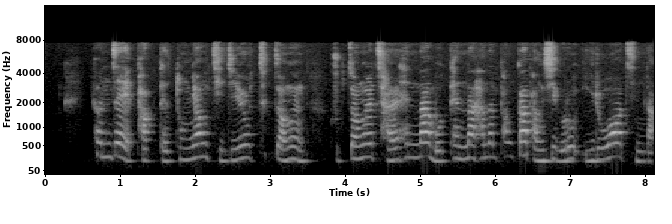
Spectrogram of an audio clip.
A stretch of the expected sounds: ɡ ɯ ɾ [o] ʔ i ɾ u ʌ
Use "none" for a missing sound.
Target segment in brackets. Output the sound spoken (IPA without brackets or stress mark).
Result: o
